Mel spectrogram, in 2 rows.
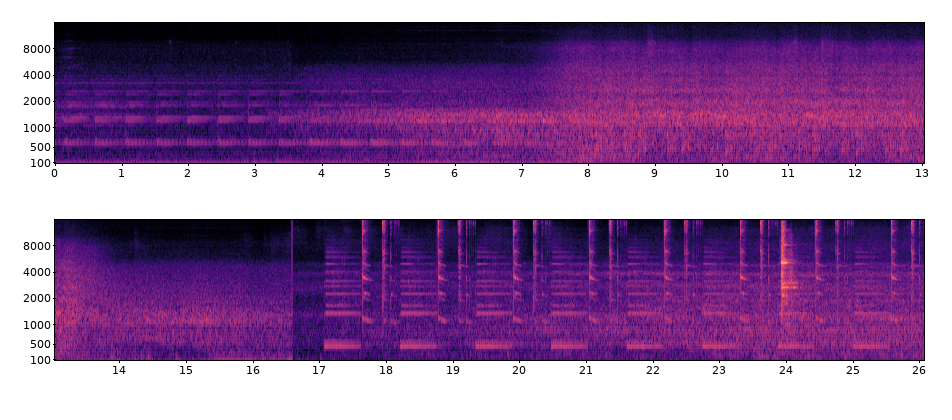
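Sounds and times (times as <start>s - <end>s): train wheels running on rails: 4.1s - 13.8s, 17.1s - 26.0s.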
